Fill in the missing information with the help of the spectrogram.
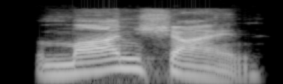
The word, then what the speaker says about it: Mondschein: Yes. Monshine. – Monshine. – It means moonlight.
